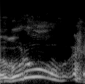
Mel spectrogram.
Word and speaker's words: gurú: Con acento en la segunda U. Uh. El gurú.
